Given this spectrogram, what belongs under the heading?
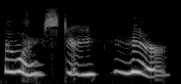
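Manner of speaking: put-on a small girl pleading through tears; crying little girl. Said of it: "Sarah started to cry".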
